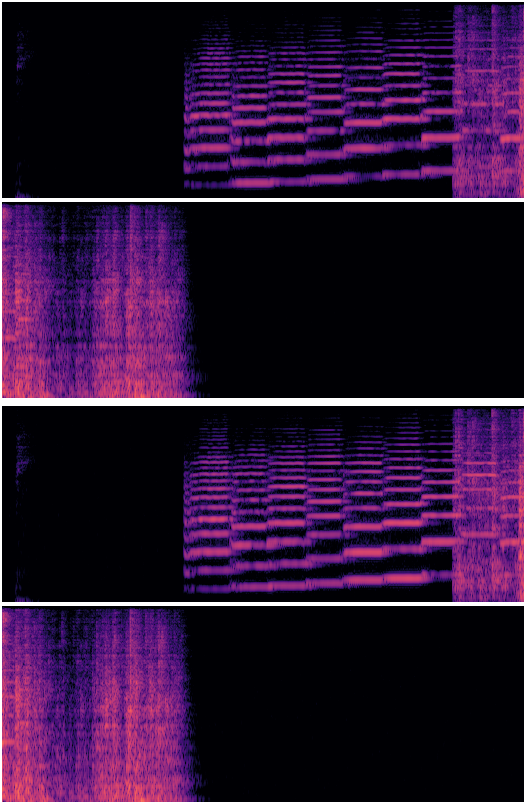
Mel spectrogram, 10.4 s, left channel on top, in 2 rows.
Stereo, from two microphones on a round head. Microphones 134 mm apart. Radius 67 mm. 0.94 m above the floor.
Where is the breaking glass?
I don't hear breaking glass.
